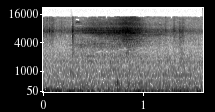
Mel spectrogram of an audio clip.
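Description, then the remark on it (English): Steady low rumble of a car cabin while driving to work, a constant engine and road drone filling the low end with a faint hiss above, continuous throughout. “I am coming to you live and loud from the mobile car studio with today's episode.”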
